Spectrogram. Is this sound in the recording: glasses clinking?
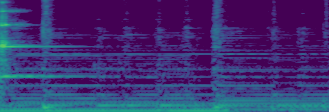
yes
